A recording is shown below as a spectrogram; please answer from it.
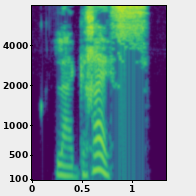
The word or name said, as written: Grece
